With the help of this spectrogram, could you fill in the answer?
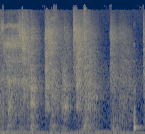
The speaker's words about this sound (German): Das ist mein Hund, der an der Tür kratzt. Ähm, also ignoriert das einfach.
